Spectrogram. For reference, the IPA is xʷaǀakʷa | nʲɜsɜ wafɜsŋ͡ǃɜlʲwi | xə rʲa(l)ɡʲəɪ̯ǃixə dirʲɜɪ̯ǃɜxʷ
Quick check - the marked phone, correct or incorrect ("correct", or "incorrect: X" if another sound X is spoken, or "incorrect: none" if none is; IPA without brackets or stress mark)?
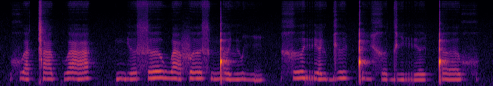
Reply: incorrect: lʲ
